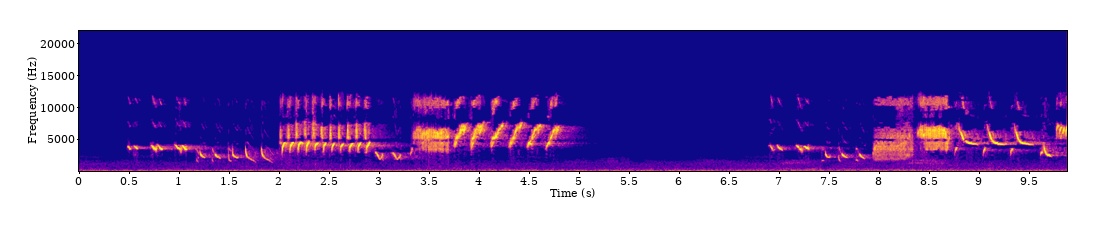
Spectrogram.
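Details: Singing hybrid finch, 23 April 2023: two bursts of fast twittering, with rapid descending chips, dense buzzy trills and clear whistles, separated by a pause of about two seconds.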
